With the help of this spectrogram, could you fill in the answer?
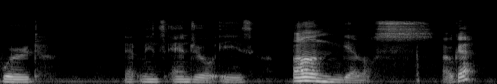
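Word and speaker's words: ἄγγελος: uh key okay so it is pronounced like an N so the right pronunciation for for the Greek word that means Andro is Angelos okay Angelos what about this word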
